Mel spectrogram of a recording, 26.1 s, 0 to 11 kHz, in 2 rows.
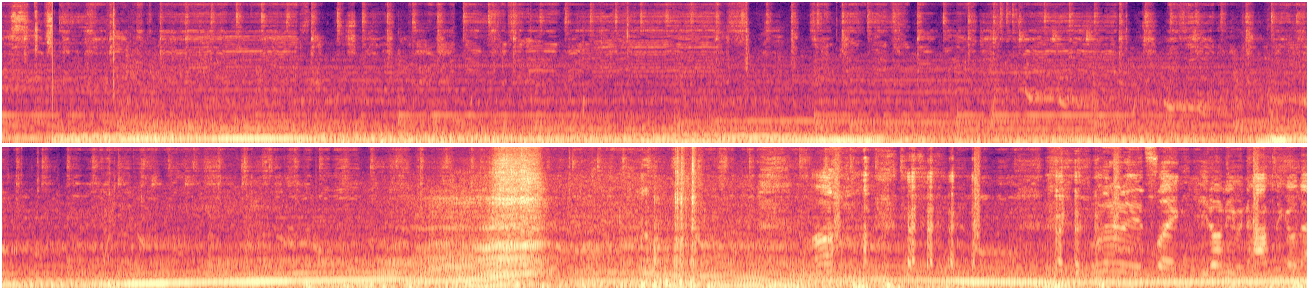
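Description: A Toyota MR2 engine revs in repeated throttle blips, rising and falling through loud swells with one sharp climbing rev to a peak partway through, close up inside the car while people talk over it.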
